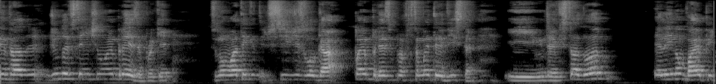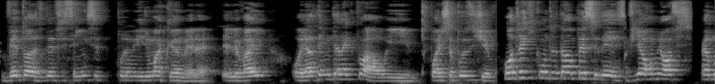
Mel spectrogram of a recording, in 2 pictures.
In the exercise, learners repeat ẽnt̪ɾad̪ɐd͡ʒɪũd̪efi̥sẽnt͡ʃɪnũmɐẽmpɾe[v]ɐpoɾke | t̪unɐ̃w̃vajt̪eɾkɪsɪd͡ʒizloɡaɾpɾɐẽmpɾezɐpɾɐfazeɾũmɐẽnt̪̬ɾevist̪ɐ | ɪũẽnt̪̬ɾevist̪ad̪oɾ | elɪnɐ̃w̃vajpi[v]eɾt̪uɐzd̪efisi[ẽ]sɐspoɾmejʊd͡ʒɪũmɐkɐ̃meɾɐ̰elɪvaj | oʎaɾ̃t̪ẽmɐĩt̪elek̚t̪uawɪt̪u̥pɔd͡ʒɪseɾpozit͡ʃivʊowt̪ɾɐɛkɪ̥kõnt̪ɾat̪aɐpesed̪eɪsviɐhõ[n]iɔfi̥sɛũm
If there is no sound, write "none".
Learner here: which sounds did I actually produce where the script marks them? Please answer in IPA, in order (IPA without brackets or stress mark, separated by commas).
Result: z, v, ẽ, m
